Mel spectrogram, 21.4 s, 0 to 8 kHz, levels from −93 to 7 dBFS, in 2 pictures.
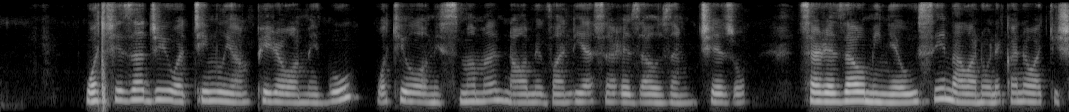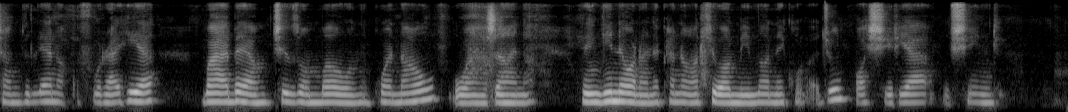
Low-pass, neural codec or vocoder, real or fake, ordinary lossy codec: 7.2 kHz; codec, 24 kHz, 0.9 kbps, WavTokenizer, small release; fake; AAC, 48 kbps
